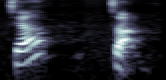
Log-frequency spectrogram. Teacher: ఇప్పుడు మనం చూసుకున్నట్లయితే తాళవ్య చకారము అనే దానికి తాళవ్య చకారము, తాళవ్య జకారము అనేవి పలికేటప్పుడు కేవలం తాళువుల దగ్గర మాత్రమే నాలుక తగులుతోంది చ. కానీ దంత్య చకారాన్ని పలికేటప్పుడు తాళుతో పాటుగా దంతాలకు కూడా తగులుతూ ఉంది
